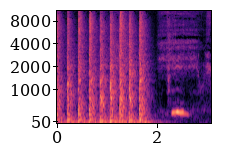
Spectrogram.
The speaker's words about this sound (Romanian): Totuși incontestabil, bate cineva la ușă.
